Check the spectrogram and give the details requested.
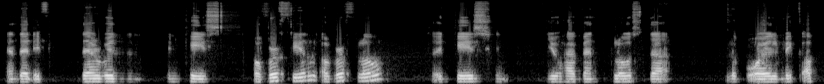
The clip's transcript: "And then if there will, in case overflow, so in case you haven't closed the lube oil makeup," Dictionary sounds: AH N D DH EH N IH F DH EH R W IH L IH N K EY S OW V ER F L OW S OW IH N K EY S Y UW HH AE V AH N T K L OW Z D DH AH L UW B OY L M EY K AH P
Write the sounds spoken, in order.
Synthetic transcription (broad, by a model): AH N D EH N IH F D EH R W IH L IH N K EY S OW V ER F L OW S OW IH N K EY S Y UW HH AE V AH N T K L OW S D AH L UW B OY L M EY K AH P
